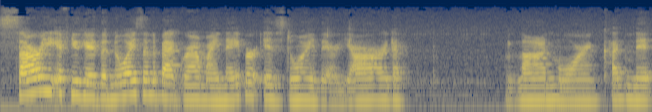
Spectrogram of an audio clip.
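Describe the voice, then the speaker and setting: Light background noise accompanies a voice at a moderate pace with ordinary pitch variation. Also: woman. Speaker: beauty vlogger. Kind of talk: casual vlog chat. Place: home room. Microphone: phone near.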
